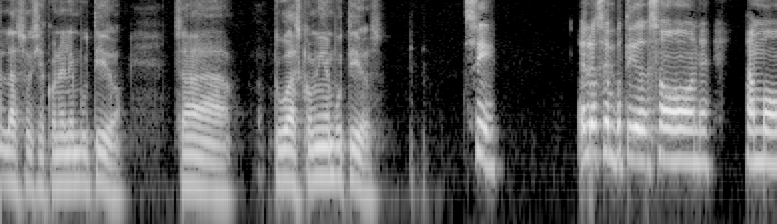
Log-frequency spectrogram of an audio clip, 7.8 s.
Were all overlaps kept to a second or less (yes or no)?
yes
